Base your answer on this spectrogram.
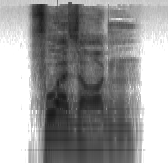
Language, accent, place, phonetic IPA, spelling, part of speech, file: German, Germany, Berlin, [ˈfoːɐ̯ˌzɔʁɡn̩], vorsorgen, verb, De-vorsorgen.ogg
- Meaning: to make provision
